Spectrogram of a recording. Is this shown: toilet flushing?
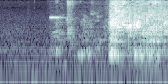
yes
